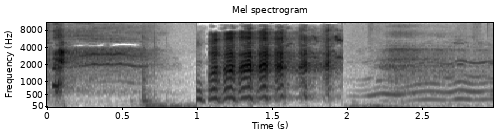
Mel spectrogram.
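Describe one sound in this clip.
A small monkey screeches and cries.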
